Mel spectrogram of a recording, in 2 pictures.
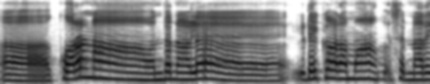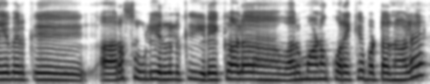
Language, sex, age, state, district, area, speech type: Tamil, female, 45-60, Tamil Nadu, Thoothukudi, rural, spontaneous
